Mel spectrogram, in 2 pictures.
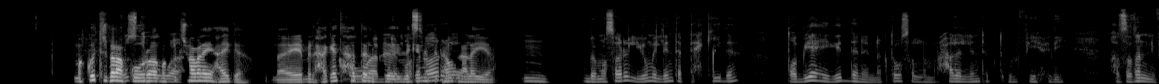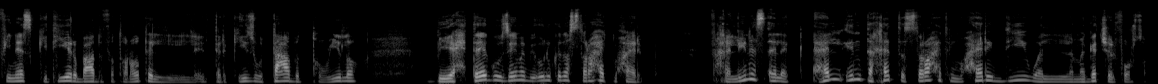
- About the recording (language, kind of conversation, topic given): Arabic, advice, إزاي بتوصف الإرهاق الذهني اللي بيجيلك بعد ساعات تركيز طويلة، وليه بتلاقي صعوبة إنك تتعافى منه؟
- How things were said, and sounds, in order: tapping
